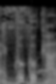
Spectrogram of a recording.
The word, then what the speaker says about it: Kukulkan: 你 call him Kukulkan。唔该晒，肥佬。系啦，个读音就系 Kukulkan 啦。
